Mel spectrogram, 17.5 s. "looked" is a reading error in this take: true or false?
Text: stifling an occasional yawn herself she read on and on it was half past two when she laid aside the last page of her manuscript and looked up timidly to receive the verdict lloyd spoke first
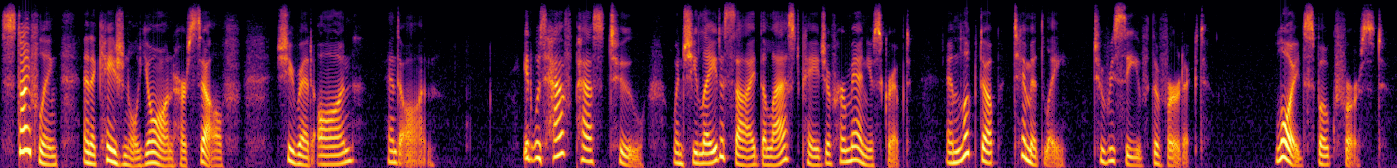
false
